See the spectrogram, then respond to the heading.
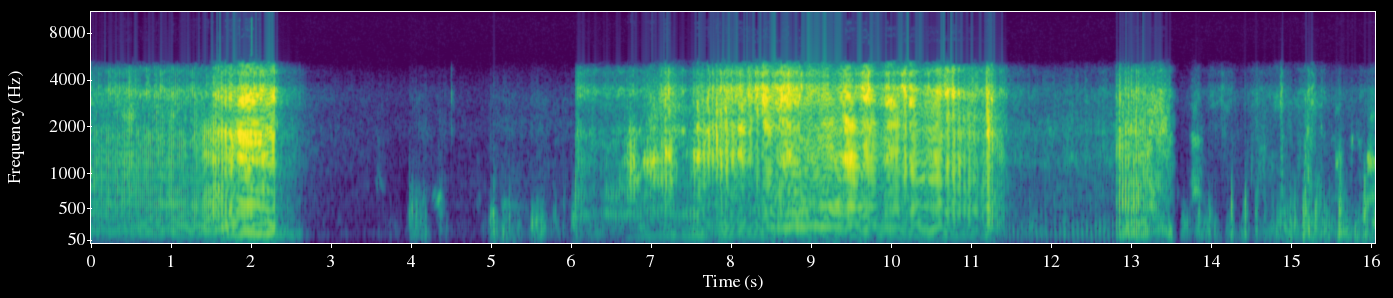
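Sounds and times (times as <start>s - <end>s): dirt bike engine revving: 0.0s - 2.8s, 6.0s - 13.6s.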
